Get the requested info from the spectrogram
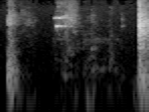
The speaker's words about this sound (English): Like if I'm, I'll shut my door here.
